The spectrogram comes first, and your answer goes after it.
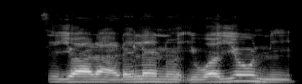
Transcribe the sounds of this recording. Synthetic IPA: te˦˨jɔ˧a˧ɾa˨ɾɛ˨˧˦lɛ˦nũ˧ḭ˨wɔ˧jo˦˨nĩ˨˧˦

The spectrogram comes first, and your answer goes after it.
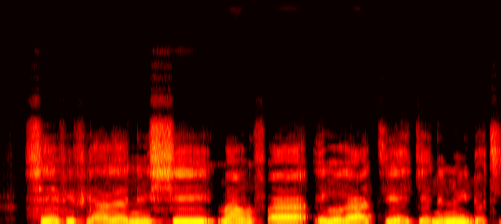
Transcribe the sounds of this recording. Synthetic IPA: ʃe˦˧fi˧fi˧a˧ɾɛ˧nĩ˧ʃe˦mãː˦˨˧n̩˦fa˦˧i˨ɾo˧ɾa˧˦a˨ti˧ɛ˨d͡ʒɛ˨nĩ˦nũ˦i˦˨dɔ˨ti˨˦

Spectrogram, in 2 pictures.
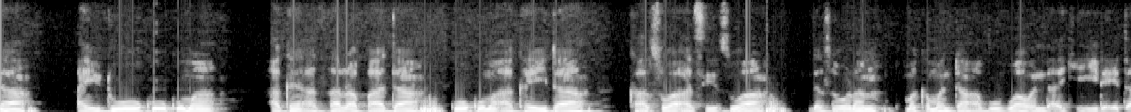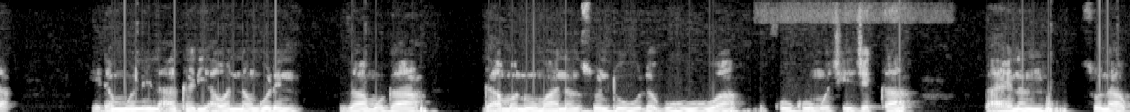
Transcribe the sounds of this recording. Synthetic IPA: a˦ | ʔa˨ji˦t̬oː˦kʷoː˦kʷʊ˦ma˦ | ʔa˨ka˦jʔa˨sʼɐ˦ɾa˨ɸaː˦taː˦kʷoː˦kʷʊ˦ma˦ʔa˨ka˦jta˨ | kʰa̰ː˨sʊ˦waː˦ʔa̰˨seː˦s̬ʊ˦waː˨ | da˨s̬a˦wɽɐ˦mːɐ˦kɐ˨mɐ˦ntɐ˦ŋʔa̰˨buː˦bʊ˦waː˨wɐ˦nda̰˨ʔa˦kʲeː˨ji˦da˨ʔɪ˦ta˦ʔ | ʔɪ˨dɐ˦mːɐ˦nɪ˦la̰˨ʔa˦kɐ˨ɽiː˦ʔa̰˨wɐ˦nːɐ˨ŋɡʷʊ˦ɽɪ˨n | zaː˦mu˨ɡa˦ | ɡa̰˨mɐ˦noː˨maː˦nɐ˦nsʊ˦ntʊ˦hoː˦da˨bʊ˦huː˦hʊ˦waː˨kʷoː˦kʷoː˨mʊ˨t͡ʃeː˦d͡ʒɪ˨kːaː˦ | ka̰ː˨jɐ̰˦nɐ˦nsʊ˦naː˨

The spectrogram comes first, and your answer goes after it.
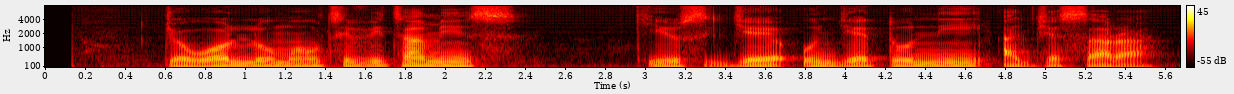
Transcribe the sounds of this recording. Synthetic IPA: d͡ʒɔ˨wɔ˨˦lo˧mɔ̃˧lti˧vi˦ta˦mĩ˦n˨s | kʰi˦o˨sḭ˨d͡ʒɛ˧o˧ñ̩˦d͡ʒɛ˧to˦nĩ˦a̰˨d͡ʒɛ˨sa˦ɾa̰˨

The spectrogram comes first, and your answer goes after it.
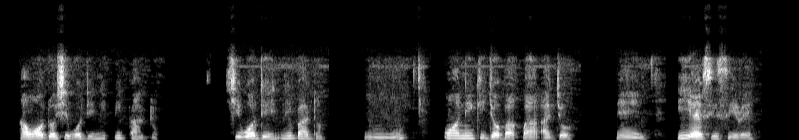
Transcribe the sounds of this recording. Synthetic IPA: a˨w̃ɔ̃˧ɔ˨dɔ˨˦ʃi˦˨wɔ˨˦de˧˦nĩ˦ba˦˨dɔ̃˨ | ʃi˨wɔ˨˦de˧nĩ˦ba˦˨dɔ̃˨˦ | wɔ̃˦nĩ˧ki˦˨d͡ʒɔ˧ba˧k͡pa˧a̰˨d͡ʒɔ˧ | ɛ˨ | i˦ɛ˦si˦si˧˨ɾɛ˨˦

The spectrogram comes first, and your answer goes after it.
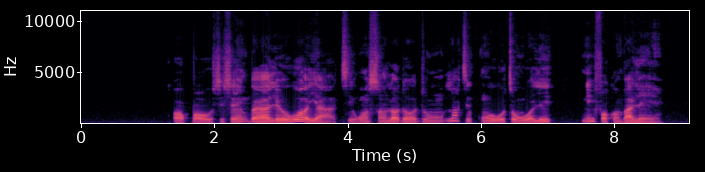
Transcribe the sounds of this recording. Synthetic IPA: ɔ˨k͡pɔ˨o˨si˨ʃɛ˨˦n̩˦ɡ͡ba˦ɾa˧le˦o˧wo˦ɔ˦˨ja̰˨ti˨˦wɔ̃˦n̩˦sã˧˦lɔ˦dɔ˧ɔ˧dũ˦la˦ti˧kũ˦o˧wo˦to˦n̩˦wɔ˧le˦ | nĩ˦˨fɔ˨kã˨ba˨˦lɛ˨

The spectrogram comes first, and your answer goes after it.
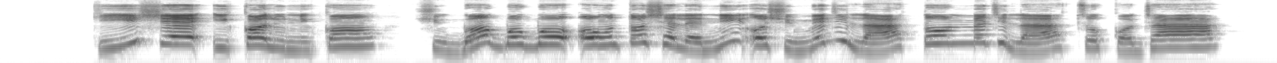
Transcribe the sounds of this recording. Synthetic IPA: ki˨˦ʃe˧i˨kɔ˧lu˨nĩ˨kã˧ | ʃu˨ɡ͡bɔ̃˨˦ɡ͡bo˧ɡ͡bo˧ʔo˧hũ˧to˦ʃɛ˧lɛ˨nĩ˨˦ʔo˧ʃu˨me˨˦d͡ʒi˦˨la˨˦to˦me˦d͡ʒi˦˨la˨˦to˦kɔ˧d͡ʒa˦

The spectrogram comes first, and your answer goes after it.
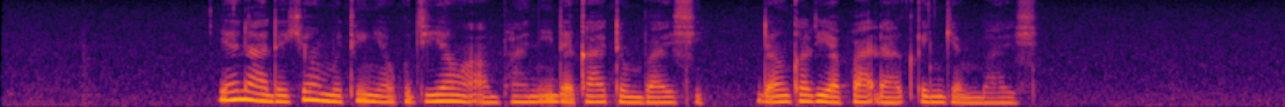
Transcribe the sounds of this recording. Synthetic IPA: jɐ˦naː˨da˨kʲɐ˦wmmʊ˨tʊ˦˨mjaː˨kʷʊ˨d͡ʒi˦jɐ˦wa˨ʔa̰˨mɸaː˨niː˦da̰˨kaː˦tɪ˨mbaː˦ʃiː˨ | dɔ˦ŋkɐ˦ɽja˨ɸaː˦ɗa˨kʼɪ˦ŋɡʲɪ˨mbaː˦ʃi̥˨

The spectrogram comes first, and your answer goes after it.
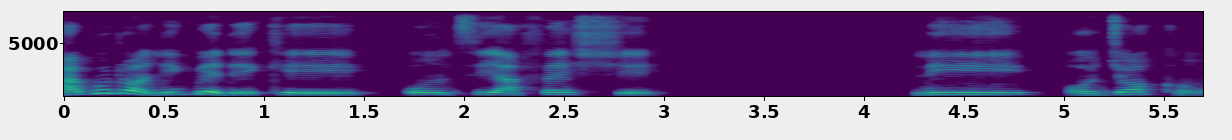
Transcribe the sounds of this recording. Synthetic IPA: a˧ɡ͡bũ˦dɔ˦˨nĩ˨˦ɡ͡be˦˨de˨˦ke˦o˧hũ˧ti˦a˧fɛ˦ʃe˧ | nĩ˦ɔ˨d͡ʒɔ˦˨kã˨

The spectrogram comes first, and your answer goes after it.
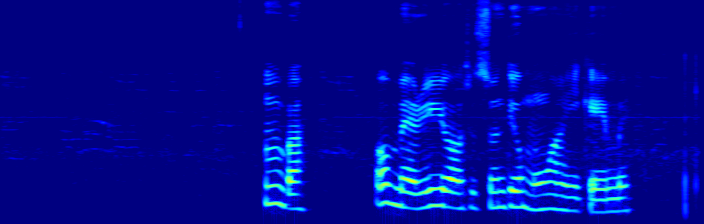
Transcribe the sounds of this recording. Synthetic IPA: m̩˦ba˦ | o˦me˨ɾi˦jɔ˦˨tʊ˦sʊ˦n̩˦dɪ˦ʊ˦mu˨˦ŋʷa˦˨ɲi˨ke˨me˦

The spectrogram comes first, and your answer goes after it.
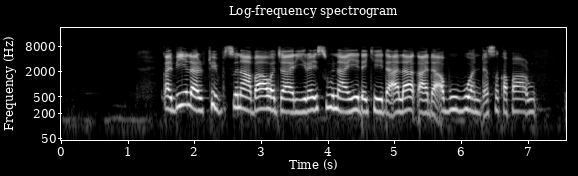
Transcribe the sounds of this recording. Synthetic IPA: kʼɐ˨biː˦lɐ˨rtɪ˦˨ɸsʊ˦naː˨baː˦wa˨d͡ʒaː˨ɾiː˦ɾa˦jsuː˦naː˨jeː˦da˨kʲeː˨da˨ʔa˨laː˦kʼaː˨da˨ʔa˨buː˦bʊ˦wɐ˨nda˨sʊ˦ka˨ɸaː˦ɽuː˦ʔ

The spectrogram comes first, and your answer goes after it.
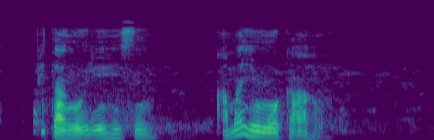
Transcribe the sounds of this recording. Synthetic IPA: pi˦ta˨ŋ˨o˨ɾi˨e˦ɦi˦si˦ | a̰˨ma˦ɦɪ˦ŋʷo˦ka˨a˦ɦʊ̰˨

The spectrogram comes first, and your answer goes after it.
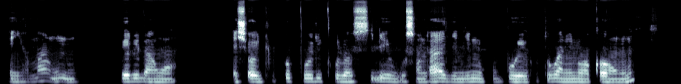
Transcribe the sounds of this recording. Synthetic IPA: ɛ˨j̃ɔ̃˨mãː˨˦ɾ̃ũ˨˦nũ˨˦ | ɡ͡be˦ɾi˦la˦˨w̃ɔ̃˧ | ɛ˨ʃɔ˧˨d͡ʒu˨˦k͡po˦k͡po˦ɾi˦kʰo˦lɔ˧si˨˦le˦˨wo˨˦sã˧la˨˦˨je˨˦nĩ˨˦nũ˦bu˧ɡ͡bo˧˦e˨ɾo˨˦to˦wa˦˨nĩ˨˦nũ˦ɔ˧kɔ˧˦˨hũ˨˦

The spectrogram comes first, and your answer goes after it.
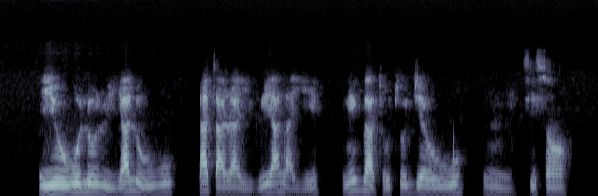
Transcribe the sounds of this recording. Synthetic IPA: i˨je˨o˧wo˦lo˦ɾi˦˨ja˨˦lo˦˨˧wo˦ | la˦˨ta˧ɾa˧i˨we˨˦a˦˨la˨je˨˦ | nĩ˦ɡ͡ba˦˨tʰo˨˦tʰo˦d͡ʒɛ˦o˧wo˦ | ũ˦˨ti˨˦sɔ̃˦˧

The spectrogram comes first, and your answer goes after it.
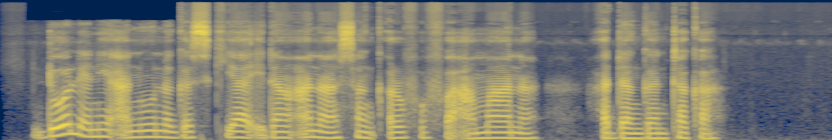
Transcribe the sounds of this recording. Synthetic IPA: doː˦le˨neː˦ʔa̰˨nuː˦na˨ɡɐ˦skʲɪ˦jaː˦ʔɪ̰˨dɐ˦ŋʔa̰˦naː˨sɔ˦ŋkʼɐ˦ɽɸɐ˨ɸa̰˨ʔa̰˨maː˦naː˨ | ʔa˨dɐ˨ŋɡɐ˨ntɐ˦kaː˨

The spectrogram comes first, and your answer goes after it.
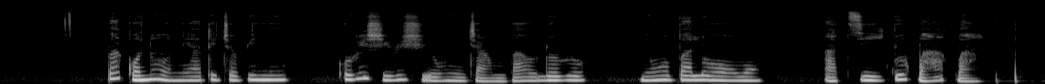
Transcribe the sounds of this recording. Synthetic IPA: b̥a˦kɔ̃˨nãː˦˨nĩ˧a˧de˦d͡ʒɔ˧bi˦nĩ˦ | o˧ɾi˦˨ʃe˨˧ɾi˦˨ʃe˨o˧wũ˧i˨d͡ʒa˨m̩˨ba˨˦o˧lo˦ɾo˦ | nĩ˦w̃ɔ̃˦ba˦lo˦ɔ˧w̃ɔ̃˧ | a˨ti˧i˧ɡ͡bo˦k͡pa˨˦k͡pa˨˦

